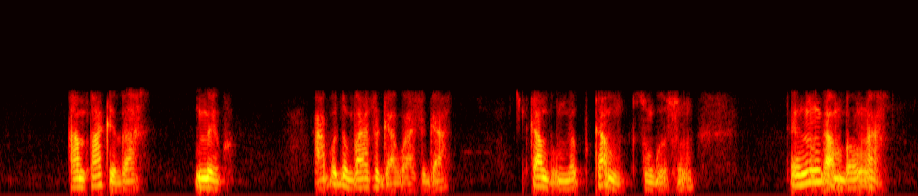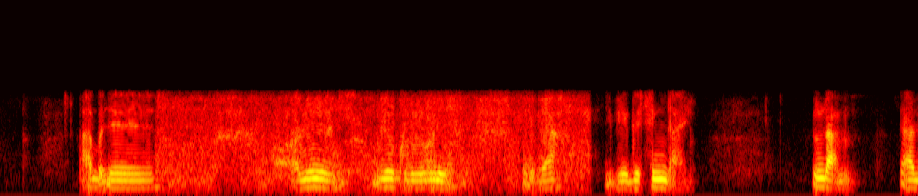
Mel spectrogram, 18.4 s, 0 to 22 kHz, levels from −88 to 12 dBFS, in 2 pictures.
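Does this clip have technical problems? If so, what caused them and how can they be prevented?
Yes, there are three problems.

AMR narrowband mobile codec: The whole clip is band-limited to roughly 150 Hz to 3.6 kHz, with nothing above 4 kHz. The speech has a buzzy, synthetic quality. That heavy damage comes from a vocal-tract model driven by very few pulses per subframe, and it points to one of the lowest AMR-NB modes, around 5.9 kbps. Prevent it by carrying the call over a wideband codec such as AMR-WB or EVS, or at a higher AMR mode.

Drift correction step: From 1.26 to 2.41 s, speed and pitch rise together by 5.2%, about 88 cents or nearly a semitone. Both move at once, which means the playback rate changed in one step rather than the audio being pitch-shifted. The likely cause is clock-matching software refilling or draining its buffer by jumping the resampling ratio. Prevent it by having the software correct drift in small, gradual rate adjustments.

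Lost AMR speech frames: Between 14.52 and 14.57 s there is a brief dip or warble, and the sound comes back rough for a moment. This is the decoder's concealment at work. It reused the last good pitch and vocal-tract settings at lower gain to fill a gap that fits a single lost 20 ms frame, probably discarded after failing its checksum. Prevent it by improving radio conditions or using stronger channel coding and redundancy on the link.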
